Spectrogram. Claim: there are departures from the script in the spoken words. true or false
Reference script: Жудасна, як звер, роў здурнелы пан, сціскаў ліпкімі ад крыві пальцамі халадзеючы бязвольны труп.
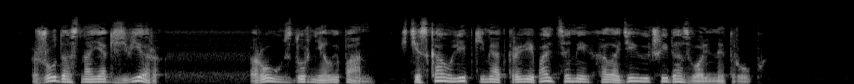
false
